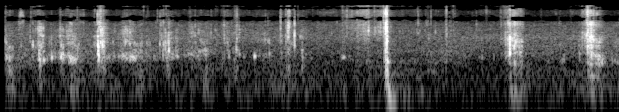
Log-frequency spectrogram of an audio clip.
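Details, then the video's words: Giant panda eating: scattered crisp crunches and sharp bites, a few louder snaps spaced about a second apart, with soft chewing between them in a quiet setting. "Panda XiaoXin Mukbang Eating Sounds"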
